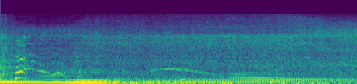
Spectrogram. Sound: crunching; yelling

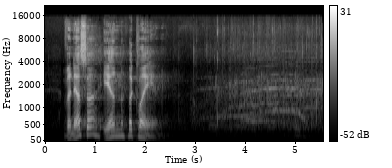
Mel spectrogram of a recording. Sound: audience applauds

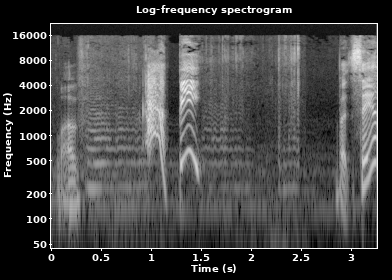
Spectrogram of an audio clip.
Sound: A bee buzzes right

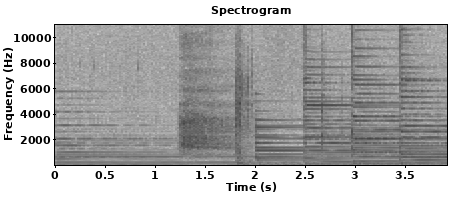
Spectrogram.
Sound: sighs

